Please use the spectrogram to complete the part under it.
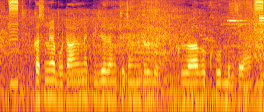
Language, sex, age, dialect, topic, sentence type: Hindi, male, 18-24, Kanauji Braj Bhasha, agriculture, statement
